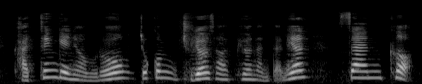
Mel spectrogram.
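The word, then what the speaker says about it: 三刻: 45분에는 경요 그게 세 개 모이면 되죠 어떻게 발음하죠 쌍크 물론 45 그대로 숫자적으로 나열로 하셔도 돼요 스스 우 하셔도 되는데 같은 개념으로 조금 줄여서 표현한다면 산크 좀 더 쉽겠죠 그다음 30분이라는 표현인데요 3과 을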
